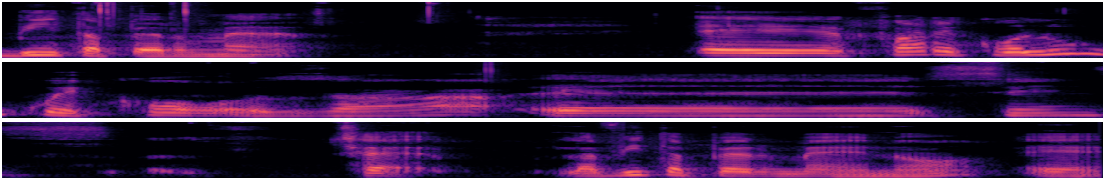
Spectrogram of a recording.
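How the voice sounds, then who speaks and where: The man's pace is very slow. Long pauses come often. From Peru. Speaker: drag performer. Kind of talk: interview answer.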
